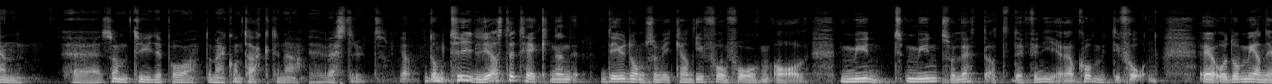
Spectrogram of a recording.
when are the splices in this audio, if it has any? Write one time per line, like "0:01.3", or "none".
0:03.1
0:04.2
0:06.9
0:07.3
0:09.4
0:10.7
